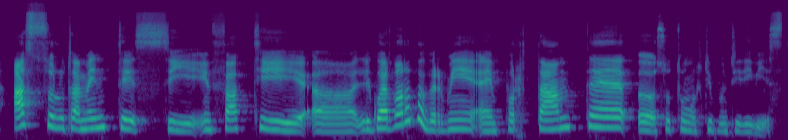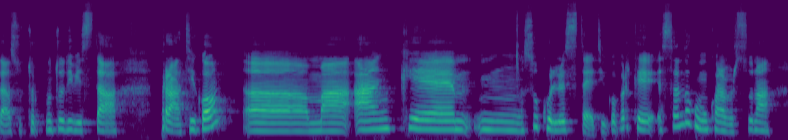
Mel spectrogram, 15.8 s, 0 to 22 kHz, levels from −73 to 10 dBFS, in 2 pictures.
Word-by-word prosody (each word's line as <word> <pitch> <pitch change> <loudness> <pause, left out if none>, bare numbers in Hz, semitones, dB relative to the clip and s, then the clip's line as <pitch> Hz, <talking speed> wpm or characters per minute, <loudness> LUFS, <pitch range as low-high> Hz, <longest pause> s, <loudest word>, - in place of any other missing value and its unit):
Assolutamente 270 - +2
sì. 220 - -6
Infatti, 225 -2 -2
ehm, 180 0 -2
il 220 - -4
guardaroba 320 - +3
per 210 -3 -3
me 235 +2 -2
è - - -1
importante, 265 +8 0
uhm, 200 -3 0
sotto 220 +5 -9
molti 205 +2 -10
punti 185 0 -13
di 175 -1 -10
vista: - - -5
sotto 200 - -12
il 200 - -20
punto 215 +3 -6
di 220 - -4
vista 200 -1 0 0.4
pratico, 255 - +2
uhm, - - -9
ma 190 0 +4
anche, 230 -1 +3
mhmm, 215 -2 -7
su 285 +9 -8
quello 230 -6 0
estetico, 210 -2 -5
perché 255 -3 -1
essendo 330 +6 -4
comunque 230 -5 -3
una 200 -2 0
persona, 205 +3 -4
225 Hz, 130 wpm, -25 LUFS, 195-255 Hz, 0.4 s, ma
